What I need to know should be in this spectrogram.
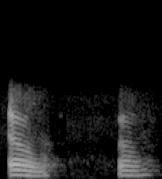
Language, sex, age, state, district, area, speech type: Bodo, female, 18-30, Assam, Chirang, urban, conversation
